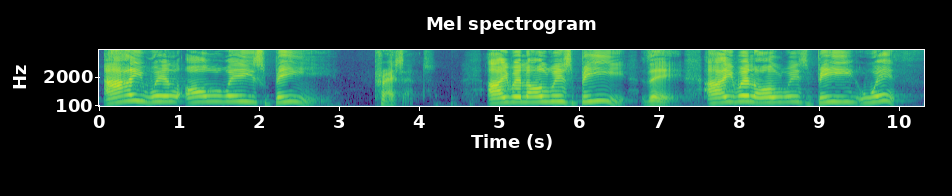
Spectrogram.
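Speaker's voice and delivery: high, slow, drawn-out "I will always be"; emphatic promise. Acted. Preacher voices God's promise of presence, emphatic. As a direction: hold "be" long and high, word by weighty word.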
